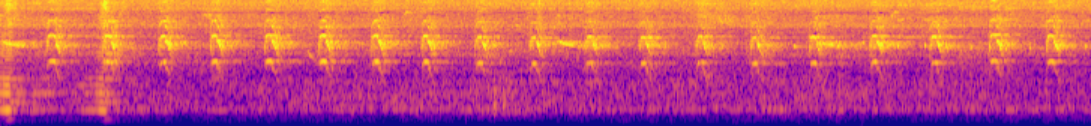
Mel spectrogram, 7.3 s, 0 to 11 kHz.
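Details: Paradise Jacamar, subspecies dea, singing in late morning by the Comte (Oyak) river, French Guiana, November 2023: rapid, evenly spaced high piping notes, nearly three a second, running without a break, with a soft hum of forest background.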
